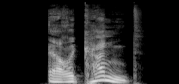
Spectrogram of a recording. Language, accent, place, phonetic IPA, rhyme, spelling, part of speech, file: German, Germany, Berlin, [ɛɐ̯ˈkant], -ant, erkannt, verb, De-erkannt.ogg
- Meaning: past participle of erkennen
